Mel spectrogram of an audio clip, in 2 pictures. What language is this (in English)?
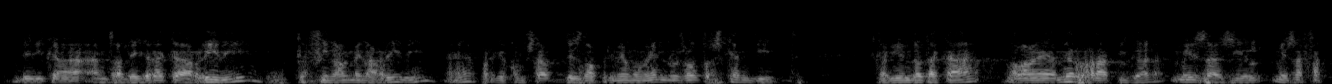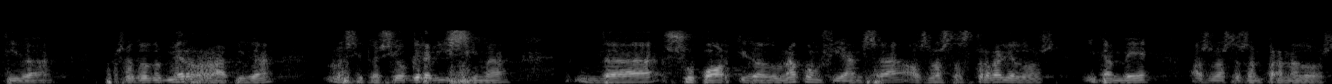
Catalan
